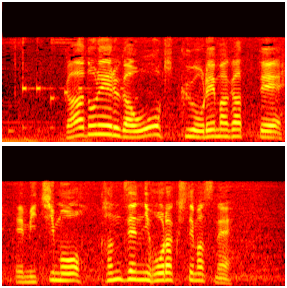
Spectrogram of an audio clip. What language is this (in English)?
Japanese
